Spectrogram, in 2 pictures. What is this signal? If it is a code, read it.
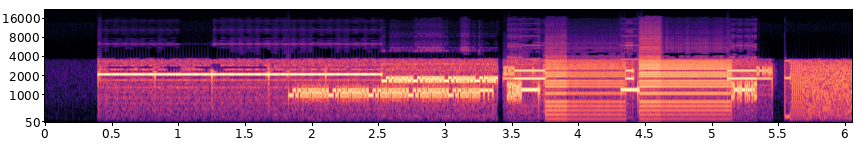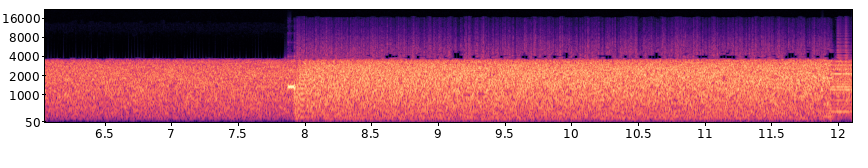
Dial-up modem handshake.
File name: tones / 56K Modem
